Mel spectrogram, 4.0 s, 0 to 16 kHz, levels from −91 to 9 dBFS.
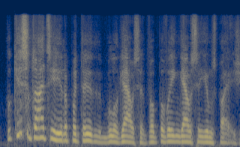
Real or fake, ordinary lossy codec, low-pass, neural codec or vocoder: fake; AAC, 48 kbps; 10.8 kHz; codec, 16 kHz in and 24 kHz out, 0.8 kbps, FocalCodec, streaming, 65536 codes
